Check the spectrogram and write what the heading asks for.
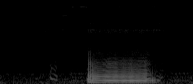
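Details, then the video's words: Sleeping female Cavalier King Charles Spaniel lying on a couch back with a Siamese cat dozing nearby gives a single drawn-out, low rattling snore lasting under a second, set in a calm, quiet room. "my Cavalier King Charles Spaniel, snores!"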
